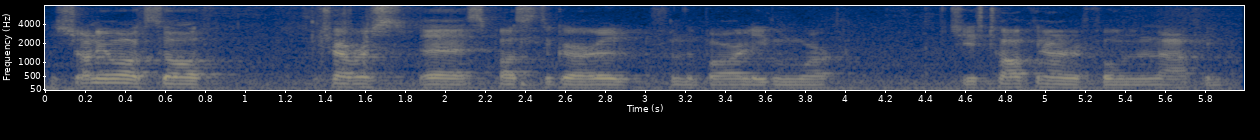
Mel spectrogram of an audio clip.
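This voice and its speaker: A man's voice: lowish voice, level tone, a little fast, a bit bright, slight background noise. A man narrating stage directions at a table read, plainly, with small stumbles as he reads.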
